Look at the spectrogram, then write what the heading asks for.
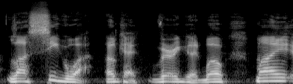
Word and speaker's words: La Sigua: Oh, it's La Sigua? La Sigua. Okay, very good. Well, my Spanish pronunciation is better on some words.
